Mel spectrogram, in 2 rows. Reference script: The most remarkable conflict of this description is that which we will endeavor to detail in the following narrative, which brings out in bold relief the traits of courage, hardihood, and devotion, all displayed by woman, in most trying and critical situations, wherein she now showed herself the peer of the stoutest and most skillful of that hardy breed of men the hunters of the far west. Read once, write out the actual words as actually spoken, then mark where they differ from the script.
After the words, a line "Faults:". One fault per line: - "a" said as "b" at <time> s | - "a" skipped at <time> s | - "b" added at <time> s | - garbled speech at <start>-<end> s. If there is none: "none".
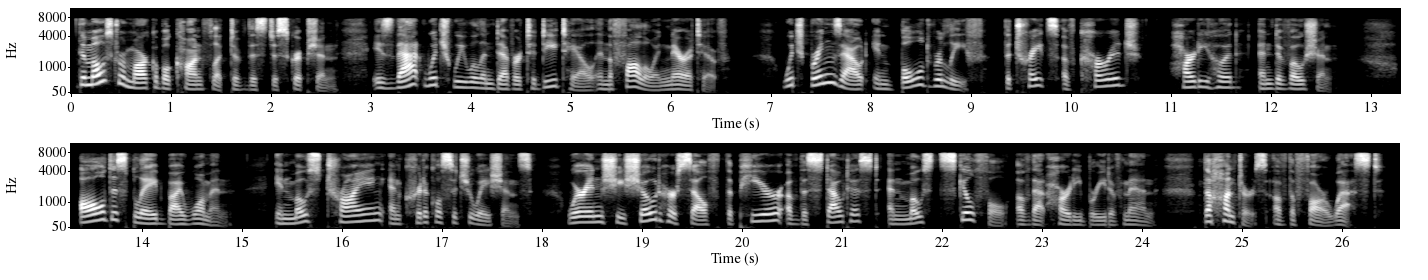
The most remarkable conflict of this description is that which we will endeavor to detail in the following narrative, which brings out in bold relief the traits of courage, hardihood, and devotion, all displayed by woman, in most trying and critical situations, wherein she showed herself the peer of the stoutest and most skillful of that hardy breed of men the hunters of the far west.
Faults:
- "now" skipped at 18.8 s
